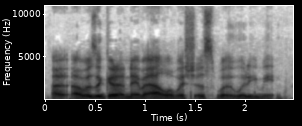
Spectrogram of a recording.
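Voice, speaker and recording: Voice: medium pitch, very animated, fast talker, vocal fry. A player chatting casually through an improvised Minecraft roleplay, hesitant and often repeating words over a gaming microphone. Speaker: player in a group game roleplay. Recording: noisy home game recording with clicks.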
